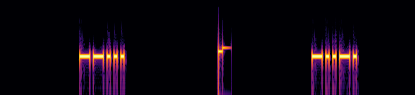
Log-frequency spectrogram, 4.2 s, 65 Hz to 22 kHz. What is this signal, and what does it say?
Morse code, heard as a keyed tone, about 36 wpm, 700 Hz. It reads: 7 /
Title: Single Character (Letter:Number:Punctuation:Prosign) 35wpm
